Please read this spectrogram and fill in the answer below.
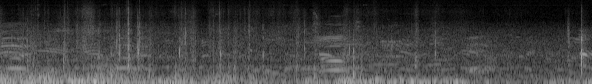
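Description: Players and coaches shouting and calling out, with indistinct words, during an offensive-line versus defensive-line one-on-one football rep. A few short sharp clicks are scattered through, over a steady low rumble.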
